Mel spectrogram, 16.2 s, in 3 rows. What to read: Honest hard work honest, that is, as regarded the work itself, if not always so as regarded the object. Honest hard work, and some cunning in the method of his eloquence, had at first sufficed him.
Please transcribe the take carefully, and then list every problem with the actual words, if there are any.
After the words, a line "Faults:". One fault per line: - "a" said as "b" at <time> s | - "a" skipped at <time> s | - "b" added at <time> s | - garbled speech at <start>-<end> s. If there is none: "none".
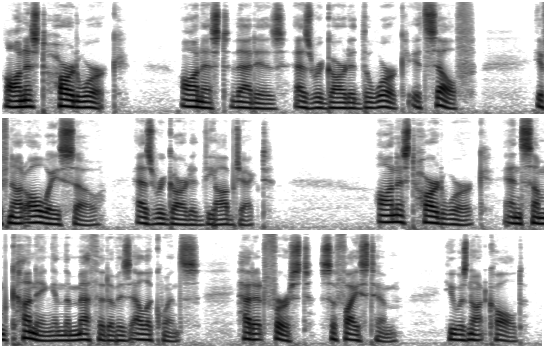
Honest hard work honest, that is, as regarded the work itself, if not always so as regarded the object. Honest hard work, and some cunning in the method of his eloquence, had at first sufficed him. He was not called
Faults:
- "He was not called" added at 15.2 s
